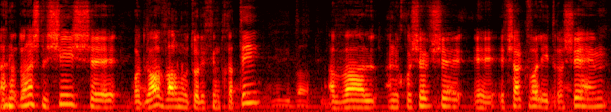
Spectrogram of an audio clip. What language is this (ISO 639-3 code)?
heb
